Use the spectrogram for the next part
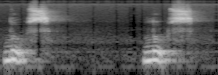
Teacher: in Spanish you're not gonna elongate that vowel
